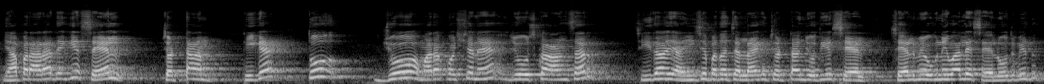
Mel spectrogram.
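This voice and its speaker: A man teaching exam-prep science to viewers, often checking in and asking then answering his own questions. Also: very high-pitched. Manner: repeats "ठीक है दोस्तों" often, asks and answers own questions. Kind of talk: explaining quiz questions to viewers. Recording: echoey room with long reverb.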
